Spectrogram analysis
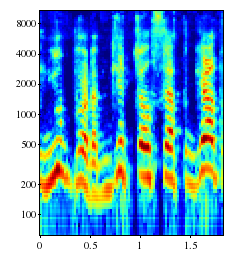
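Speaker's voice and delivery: mock angry clenched-teeth voice. Retelling how really mad parents spoke: imitating a mad parent, through clenched teeth. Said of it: "They just put their teeth together".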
